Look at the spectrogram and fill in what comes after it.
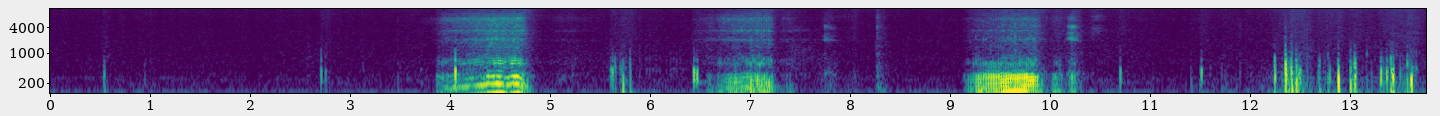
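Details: Gertie, a pet dog, snoring indoors: three long, low rumbling snores near seconds 4, 7 and 10, each about a second long, separated by quiet breathing, with a few soft clicks and rustles at the end.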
